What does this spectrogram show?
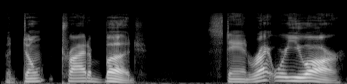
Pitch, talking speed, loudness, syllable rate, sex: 125 Hz, 175 wpm, -17 LUFS, 4.6 syllables/s, male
